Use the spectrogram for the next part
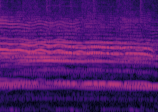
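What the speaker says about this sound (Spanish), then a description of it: "Con una ovación, venga." Crowd at the San Fermín festival in Pamplona roaring and cheering in a steady, dense wash of many voices, with a sustained whistle-like tone running over it and no pauses through the moment.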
